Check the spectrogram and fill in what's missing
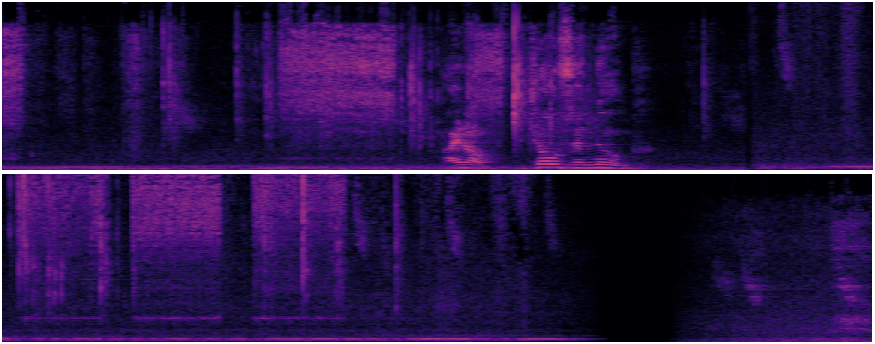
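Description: Bursts of hissing spray from an aerosol paint can come in steady stretches, close by, with someone talking over parts of it and a brief silent gap near the end.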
